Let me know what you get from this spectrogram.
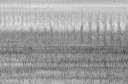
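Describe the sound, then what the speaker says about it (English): A dense, steady insect buzz of cicadas fills the whole stretch, pulsing rhythmically at high pitch over a low rumbling background. "Cicadas, yeah."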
